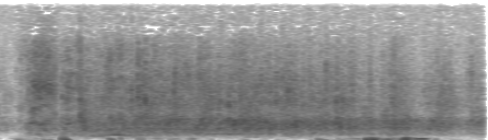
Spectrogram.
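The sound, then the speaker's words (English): Audience applause at a live event, a steady, fairly faint patter of clapping that continues evenly from start to finish. “no one has ever applauded my signature before.”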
